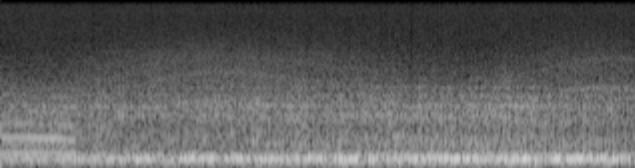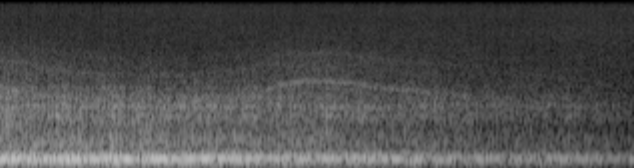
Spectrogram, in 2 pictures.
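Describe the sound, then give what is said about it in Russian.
A train rushing past close by gives a loud, steady rumble with a droning hum that holds evenly and eases slightly toward the end. No voices are heard. “Светлые квадраты окон поезда пронеслись почти у моего плеча.”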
